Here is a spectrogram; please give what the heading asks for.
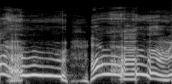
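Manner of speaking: high playful mock growl; dog growl. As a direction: growl like a small angry dog. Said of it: "this dog's going".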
